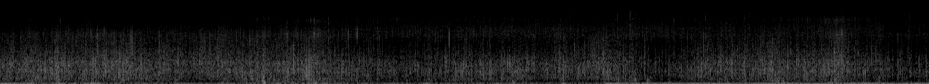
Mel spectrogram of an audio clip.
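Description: Dense, steady crackling and fizzing of foam bubbles popping during a facial cleanse, a soft continuous hiss with tiny scattered pops and no talking.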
